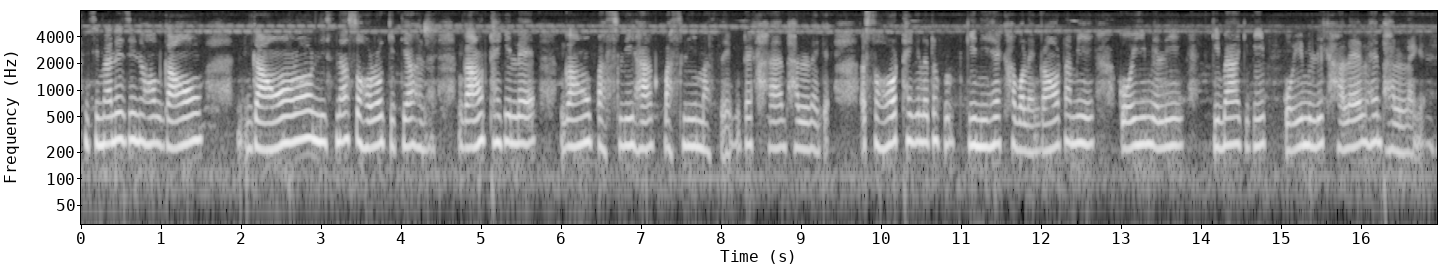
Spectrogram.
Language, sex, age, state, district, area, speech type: Assamese, female, 18-30, Assam, Lakhimpur, rural, spontaneous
